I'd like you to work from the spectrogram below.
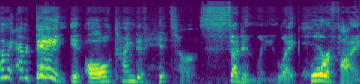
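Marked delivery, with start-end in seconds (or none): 0.0-0.9 demanding yell with the voice very high. Speaker recounts a man shaking a woman, retelling his yell. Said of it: "he's basically shaking her and yelling at her".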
